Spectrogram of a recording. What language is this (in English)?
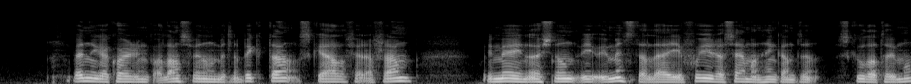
Faroese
